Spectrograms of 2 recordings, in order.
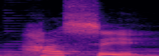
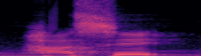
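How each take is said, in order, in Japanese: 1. 最初の音節にアクセントがあります。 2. 2番目の音節にアクセントがあります。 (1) "最初にアクセントを入れると" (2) "後ろにアクセントが入ると"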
